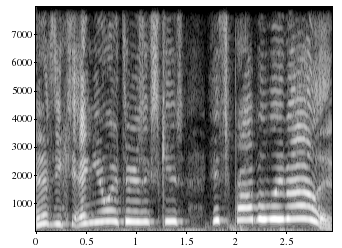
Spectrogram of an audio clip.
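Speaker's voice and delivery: voice pushed up loud. Arguing that a player's excuse is probably valid: raised, louder high voice. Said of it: "I have to get my voice up this loud".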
